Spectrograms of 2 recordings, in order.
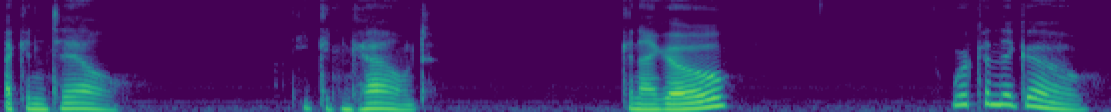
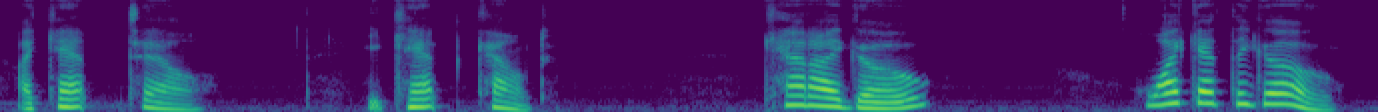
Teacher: When we say can, we almost don't say the vowel, the a, at all. · Shown in: first take · The word sounds like can. · The not part is difficult to hear, but the vowel a is very clear.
